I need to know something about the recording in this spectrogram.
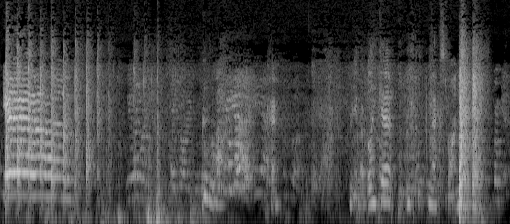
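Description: A young woman laughs and talks with animation close by.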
